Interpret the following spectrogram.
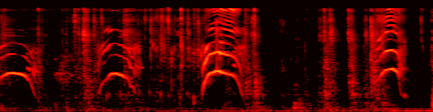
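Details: Feeding time for Terra and Towa, two rescued kittens about one week old; four clear arched mews, rising and dropping, spaced roughly a second apart over steady handling noise and soft thumps.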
